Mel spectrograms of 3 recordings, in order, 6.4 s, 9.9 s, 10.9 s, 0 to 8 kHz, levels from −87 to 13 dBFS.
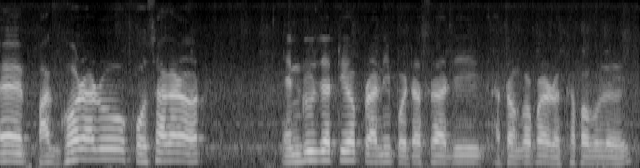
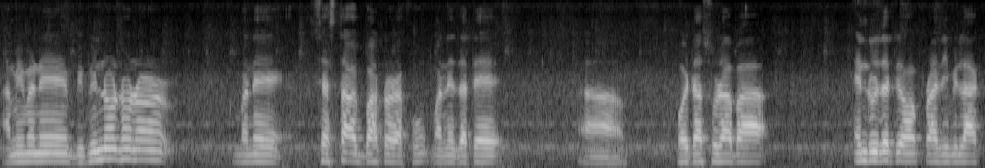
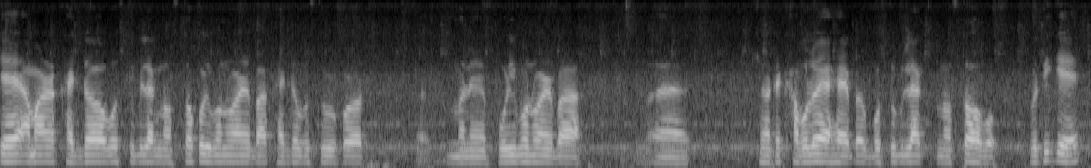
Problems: none marked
